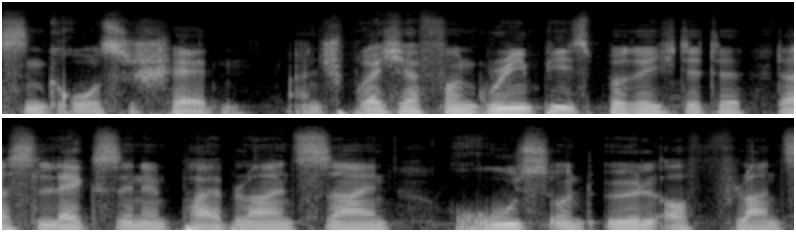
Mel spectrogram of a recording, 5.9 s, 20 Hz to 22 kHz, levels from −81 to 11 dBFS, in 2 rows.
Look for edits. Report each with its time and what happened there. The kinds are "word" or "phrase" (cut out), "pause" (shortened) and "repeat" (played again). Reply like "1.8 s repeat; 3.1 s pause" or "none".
1.0 s pause; 2.8 s pause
